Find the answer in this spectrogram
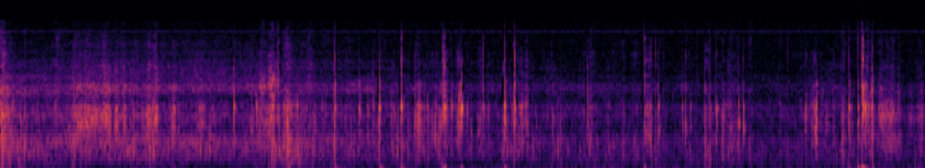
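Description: Whitewater of a river rapid rushing around a raft, broken by many irregular sharp splashes. The splashes are busiest in the first half, ease off, then come in a quick cluster near the end.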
